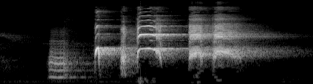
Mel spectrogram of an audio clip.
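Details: Decoy Chinese francolin calling the flock, crowing very intensely: a loud, harsh sequence of five or six strident notes near two kilohertz with rich overtones, preceded by a softer low note, fading out over about two seconds.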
